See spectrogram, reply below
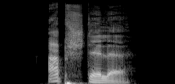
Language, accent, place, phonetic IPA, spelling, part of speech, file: German, Germany, Berlin, [ˈapˌʃtɛlə], abstelle, verb, De-abstelle.ogg
- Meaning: inflection of abstellen: 1. first-person singular dependent present 2. first/third-person singular dependent subjunctive I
